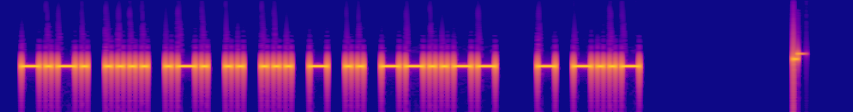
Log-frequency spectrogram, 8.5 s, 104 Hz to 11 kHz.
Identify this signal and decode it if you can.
Morse code, heard as a keyed tone, about 21 wpm, 700 Hz. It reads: CHRISTI, TX
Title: K1USN SST QSO Practice 20wpm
